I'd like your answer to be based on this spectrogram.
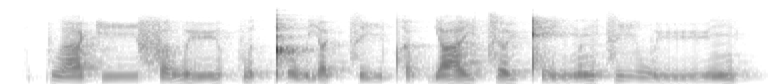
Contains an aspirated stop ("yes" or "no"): yes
